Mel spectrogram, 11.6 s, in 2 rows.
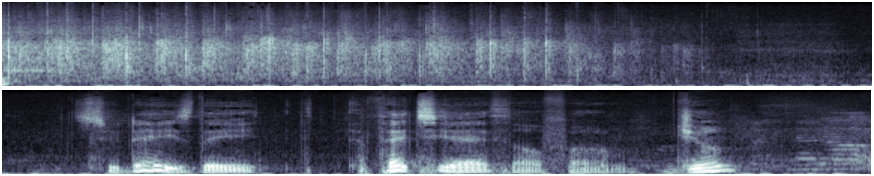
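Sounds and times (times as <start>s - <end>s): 
audience clapping: 0.0s - 4.8s
speech: 6.5s - 7.6s, 8.3s - 10.8s.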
